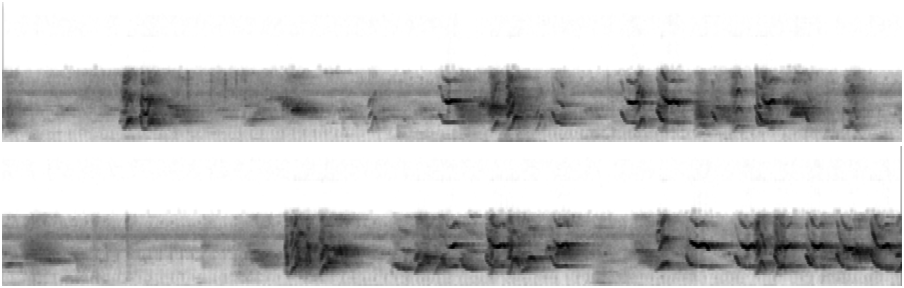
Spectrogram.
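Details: Busy sparrow chorus at a house, with rapid, sharp chirps tumbling over one another in two long loud spells separated by a quieter stretch of sparse twitters.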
